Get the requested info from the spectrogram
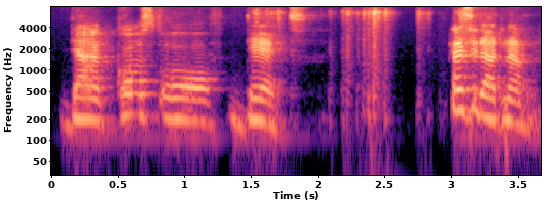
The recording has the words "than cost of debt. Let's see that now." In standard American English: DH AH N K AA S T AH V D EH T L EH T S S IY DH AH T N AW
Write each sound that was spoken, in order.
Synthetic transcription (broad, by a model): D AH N K AA S T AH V D EH T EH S S IY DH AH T N AW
